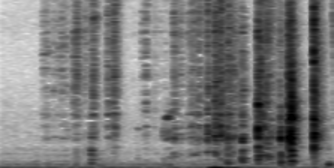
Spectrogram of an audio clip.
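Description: Scissors snip through paper in a quick series of crisp, close cuts that grow louder and more frequent toward the end, with no talking.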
